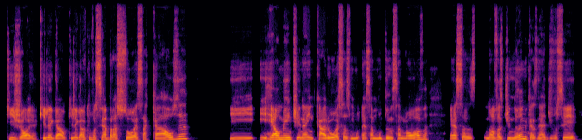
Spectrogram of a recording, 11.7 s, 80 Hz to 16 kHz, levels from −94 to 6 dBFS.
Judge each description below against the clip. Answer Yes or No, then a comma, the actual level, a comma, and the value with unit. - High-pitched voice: No, medium, 175 Hz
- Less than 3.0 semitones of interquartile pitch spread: Yes, narrow, 2.4 semitones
